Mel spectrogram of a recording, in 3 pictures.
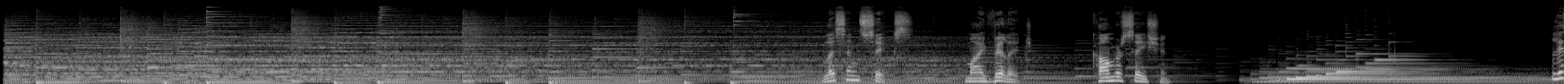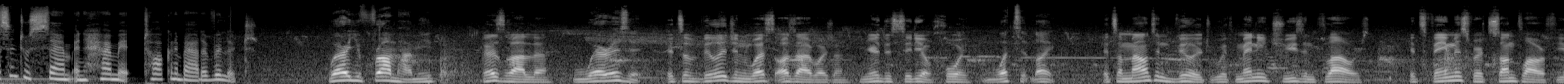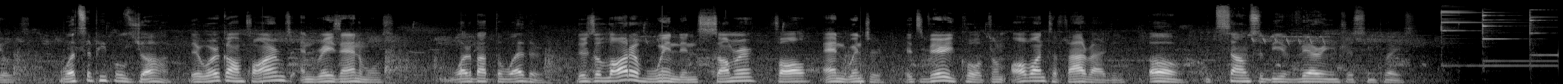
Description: تمرین و فایل صوتی مکالمه درس 6 زبان هشتم
1-english-8-6-conversation.mp3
